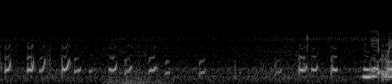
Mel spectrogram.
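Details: Pet guinea pig named Panda making noises while reacting to videos: bursts of short, squeaky chirps in quick succession, a brief lull around mid-clip, then a louder, rougher squeal at the very end.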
